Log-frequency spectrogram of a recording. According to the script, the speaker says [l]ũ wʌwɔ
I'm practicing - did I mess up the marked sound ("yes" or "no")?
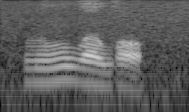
no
